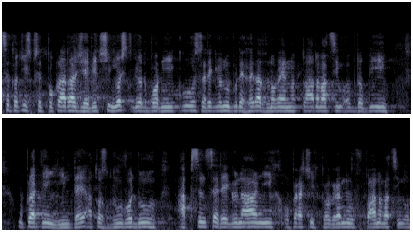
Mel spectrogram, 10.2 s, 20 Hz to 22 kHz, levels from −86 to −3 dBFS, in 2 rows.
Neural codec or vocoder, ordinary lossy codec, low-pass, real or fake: codec, 16 kHz, 4 kbps, FreqCodec, smaller model; MP3, 48 kbps; 7.2 kHz; fake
